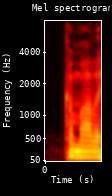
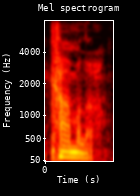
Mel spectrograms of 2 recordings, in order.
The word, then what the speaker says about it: Kamala: Joe Biden is the president, and Kamala Harris is the. Or I would say Kamala. Kamala Harris. That's it. Kamala Harris. Say it right.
